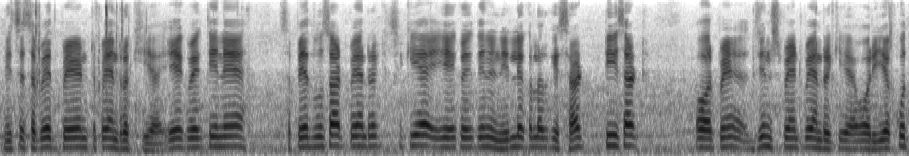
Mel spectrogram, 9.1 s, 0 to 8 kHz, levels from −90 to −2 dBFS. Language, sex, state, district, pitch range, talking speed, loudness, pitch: Hindi, male, Rajasthan, Bikaner, 160-195 Hz, 210 wpm, -16 LUFS, 180 Hz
